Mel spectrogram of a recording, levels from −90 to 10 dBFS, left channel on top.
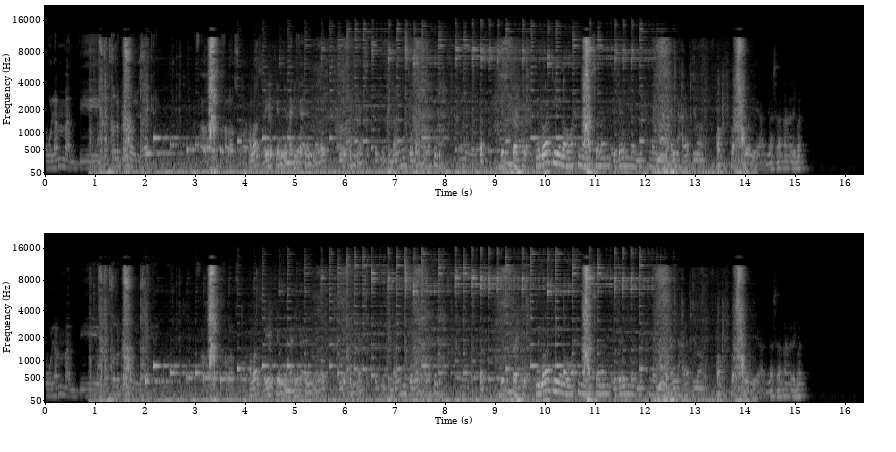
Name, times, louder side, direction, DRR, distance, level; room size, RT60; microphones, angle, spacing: voice 1, 0.0-2.3 3.0-4.2 4.9-5.3 5.8-6.3 8.3-8.7, left 3 dB, 80° left, 0.6 m, -45 dB
sound 1, 0.9-14.2, equal, 15° right, 1.4 m, -34 dB
sound 2, 2.0-12.6, right 3 dB, 45° right, 1.1 m, -39 dB
sound 3, 2.3-11.0, left 1 dB, 85° right, 1.4 m, -44 dB
voice 2, 4.1-8.0 8.7-8.8 9.1-15.1, left 1 dB, 25° left, 0.7 m, -36 dB
3.8 x 2.8 x 2.3 m
head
